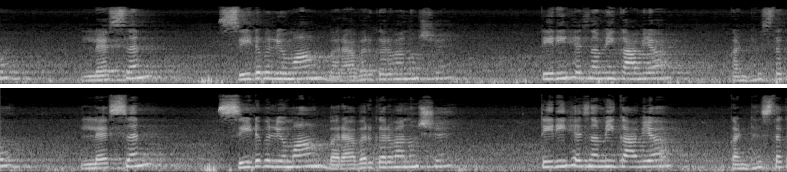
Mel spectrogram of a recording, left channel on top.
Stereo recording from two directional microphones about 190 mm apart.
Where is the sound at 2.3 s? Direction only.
35° right (ahead or behind).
